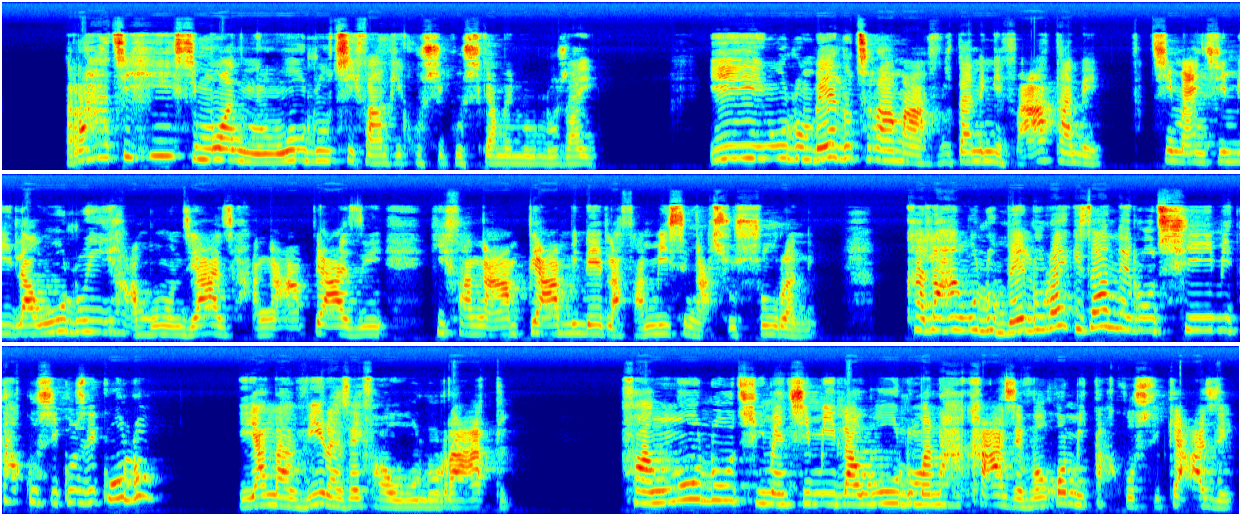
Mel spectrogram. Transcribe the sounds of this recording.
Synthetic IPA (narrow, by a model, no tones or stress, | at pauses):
raɦat͡sihisimuaŋnŋulut͡sifampikusikusi̥kʲaminuluzaj | iŋulumbelut͡siramavit̪aniŋivat̪ani | t͡simajnt͡ʃimilauluiɦamund͡ʒiazihaŋampjazi | hifaŋampjaminelafamisiŋasusuɾani̥ | kalaɦaŋulumbeluɾajkizaneɾut͡simit̪akusikʲuzikulu | ialaviɾəzajfaulurat̪i̥ | faŋulut͡simajnt͡similaulumanaɦakʰazavokomit̪akusikʲazi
